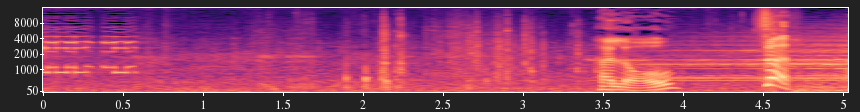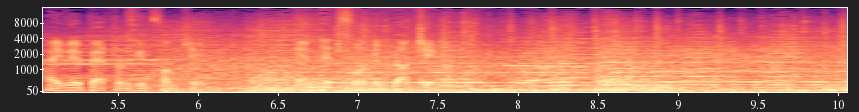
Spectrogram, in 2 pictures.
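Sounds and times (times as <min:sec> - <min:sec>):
telephone electronic ring: 0:00.0 - 0:00.7.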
